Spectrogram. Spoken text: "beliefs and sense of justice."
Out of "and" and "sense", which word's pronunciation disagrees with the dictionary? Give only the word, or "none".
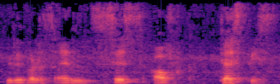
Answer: sense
